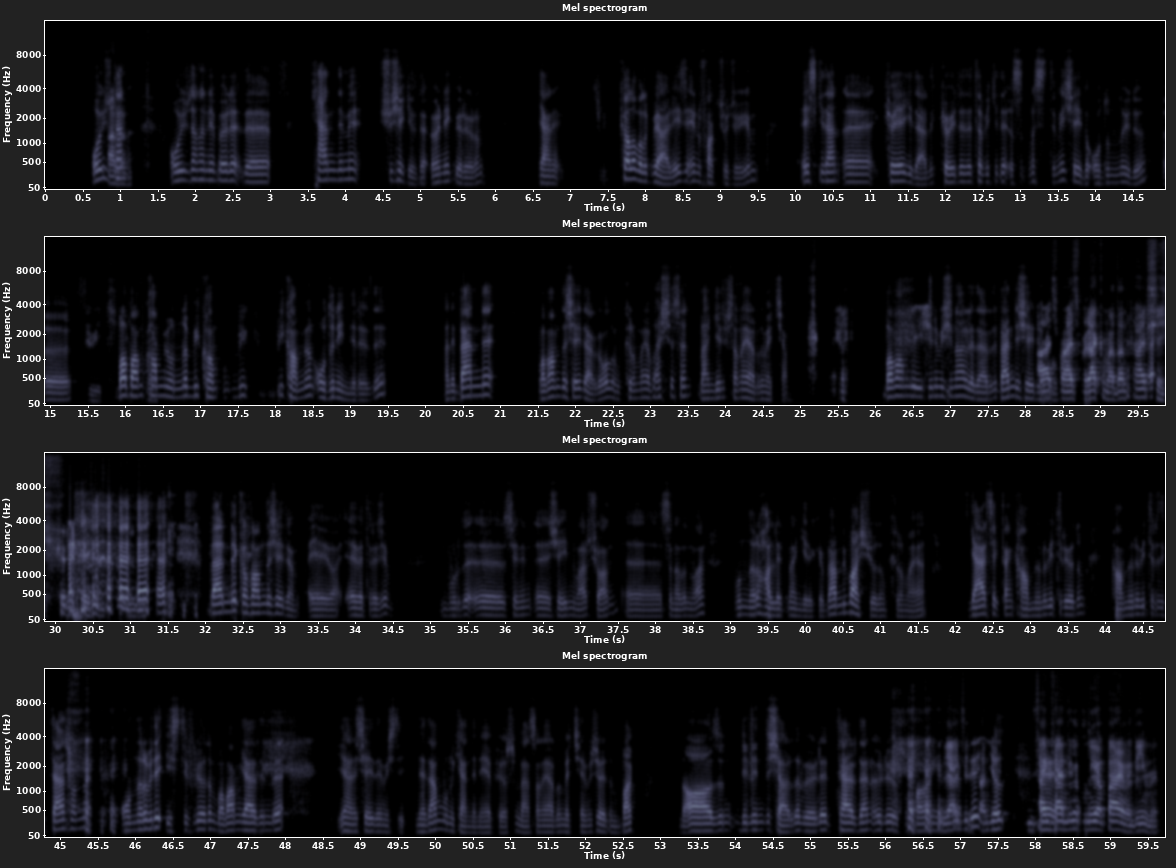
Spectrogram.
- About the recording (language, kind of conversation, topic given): Turkish, podcast, Vücudunun sınırlarını nasıl belirlersin ve ne zaman “yeter” demen gerektiğini nasıl öğrenirsin?
- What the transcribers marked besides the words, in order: other background noise; unintelligible speech; chuckle; unintelligible speech; laugh; laughing while speaking: "kırıp verirdi değil mi?"; chuckle; chuckle; chuckle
